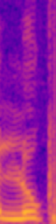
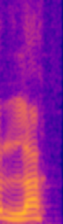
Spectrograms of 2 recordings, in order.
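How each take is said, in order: First: लुक with a short "oo"; wrong pronunciation. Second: लक with a short "uh"; correct pronunciation. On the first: Teacher warning pupils, लुक misread with "oo". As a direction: say लुक rhyming with "book". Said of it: "लुक नहीं पढ़ेंगे". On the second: Teacher showing the rule, लक with short "a". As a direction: say लक rhyming with "duck". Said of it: "तो लक पढ़ेंगे". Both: Shown as a demonstration.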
